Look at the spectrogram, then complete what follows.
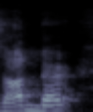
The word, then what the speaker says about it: Sander: is s uh and in German it's probably pronounced Zander and um uh I'm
